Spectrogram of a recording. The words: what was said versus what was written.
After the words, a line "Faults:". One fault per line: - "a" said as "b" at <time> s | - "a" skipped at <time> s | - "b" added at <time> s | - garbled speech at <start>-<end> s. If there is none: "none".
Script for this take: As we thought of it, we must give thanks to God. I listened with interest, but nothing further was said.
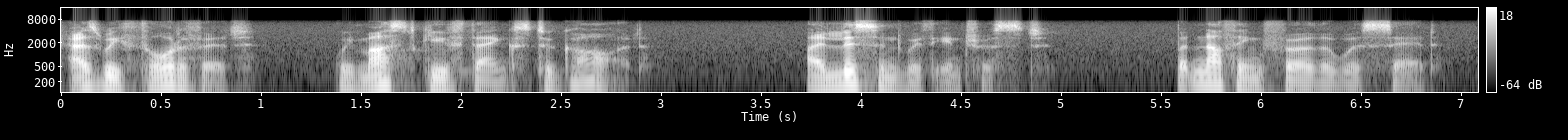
As we thought of it, we must give thanks to God. I listened with interest, but nothing further was said.
Faults:
none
